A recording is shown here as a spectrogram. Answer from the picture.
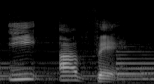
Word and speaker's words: Iavé: Porque eu sou o que sou dá origem ao nome Yahvé. O nome de Deus é Iavé.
